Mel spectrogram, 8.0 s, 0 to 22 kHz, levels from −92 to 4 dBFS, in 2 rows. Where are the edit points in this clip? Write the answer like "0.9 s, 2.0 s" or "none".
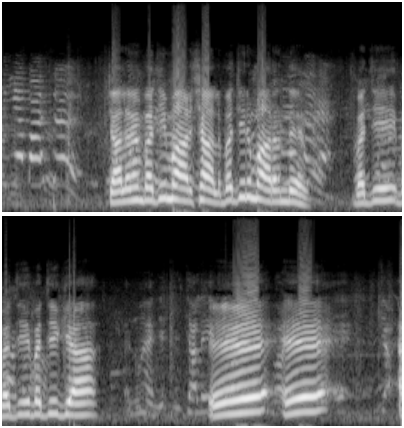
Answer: none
